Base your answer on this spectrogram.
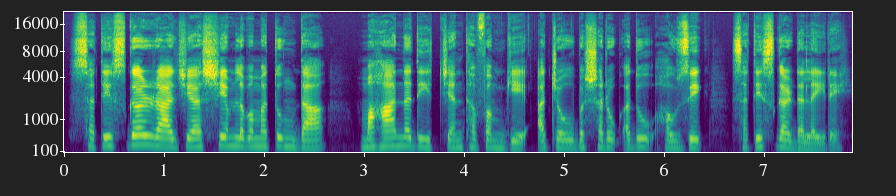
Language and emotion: Manipuri, neutral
